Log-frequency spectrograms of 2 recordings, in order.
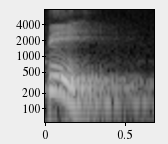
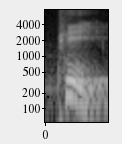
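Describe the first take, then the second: First: The P is said without a strong puff of air. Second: The P is said with a strong puff of air. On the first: The speaker calls it wrong. "It's not P" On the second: The speaker calls it right. "it's called P"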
